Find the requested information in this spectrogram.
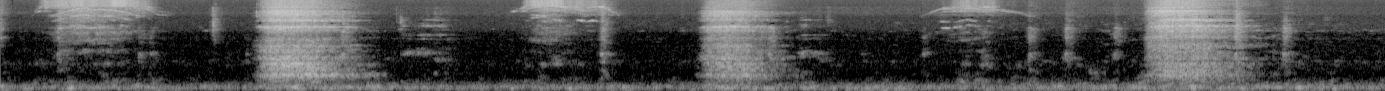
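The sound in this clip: Three deep breaths taken slowly during a breathing exercise, each a softer intake followed by a louder, drawn-out rushing exhale, evenly spaced over a low steady hum with no talking.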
